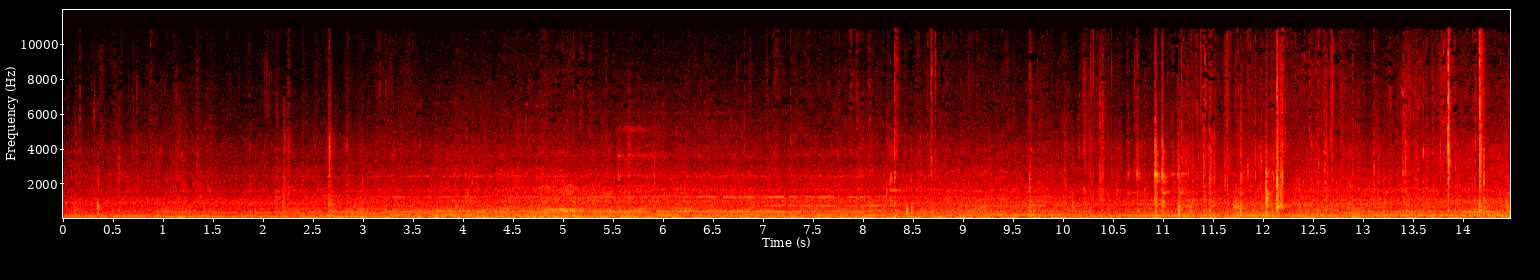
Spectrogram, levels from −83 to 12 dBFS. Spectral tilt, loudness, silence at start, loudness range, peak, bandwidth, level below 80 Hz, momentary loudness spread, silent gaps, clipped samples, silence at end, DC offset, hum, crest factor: -5 dB/octave; -27 LUFS; 0 s; 4 LU; 0 dBFS; 11.5 kHz; -38 dBFS; 8 LU; none; under 0.1%; 0 s; under 0.1%; none; 26 dB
